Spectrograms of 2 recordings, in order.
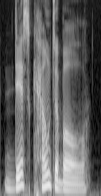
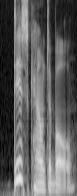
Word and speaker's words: discountable: Let's move on to discountable. Discountable, you can emphasize the second syllable or you can emphasize the first syllable, which sounds like discountable.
